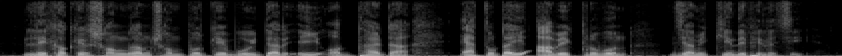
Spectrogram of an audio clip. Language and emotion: Bengali, sad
